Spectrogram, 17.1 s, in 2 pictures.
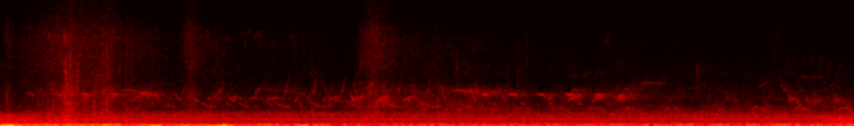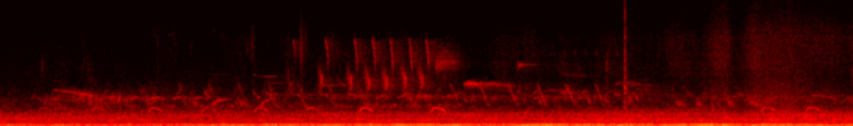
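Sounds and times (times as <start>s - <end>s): wind rumble: 0.0s - 7.4s, 8.6s - 17.0s
steady low hum: 0.0s - 17.0s
small birds chirping: 0.2s - 6.9s, 9.0s - 17.0s.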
